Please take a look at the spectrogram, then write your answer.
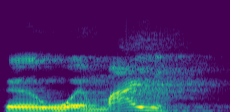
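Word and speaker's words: ἡγέομαι: Y los pastores viene del griego y se pronuncia Heuemai, algo así, y es relacionado a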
